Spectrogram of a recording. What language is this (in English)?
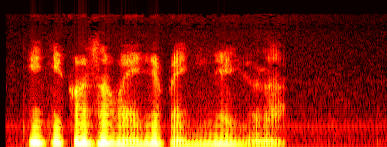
Chinese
